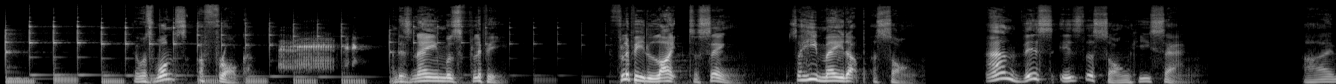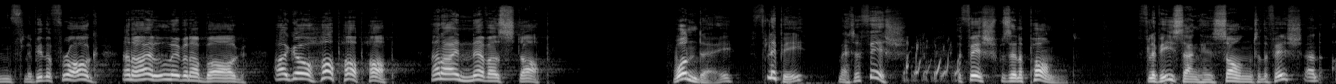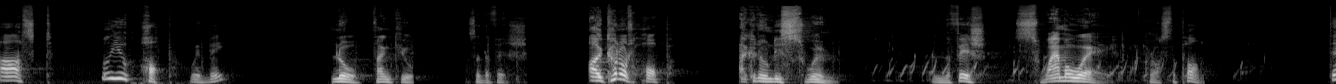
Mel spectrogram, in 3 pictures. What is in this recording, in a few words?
Childrens Narration; Flippy the Frog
